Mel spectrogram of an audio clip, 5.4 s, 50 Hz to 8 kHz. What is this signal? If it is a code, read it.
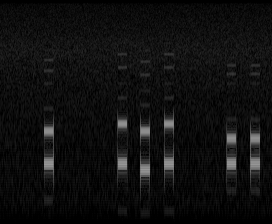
DTMF, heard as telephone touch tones, dialled by hand, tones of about 190 ms. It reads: 8 959 77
